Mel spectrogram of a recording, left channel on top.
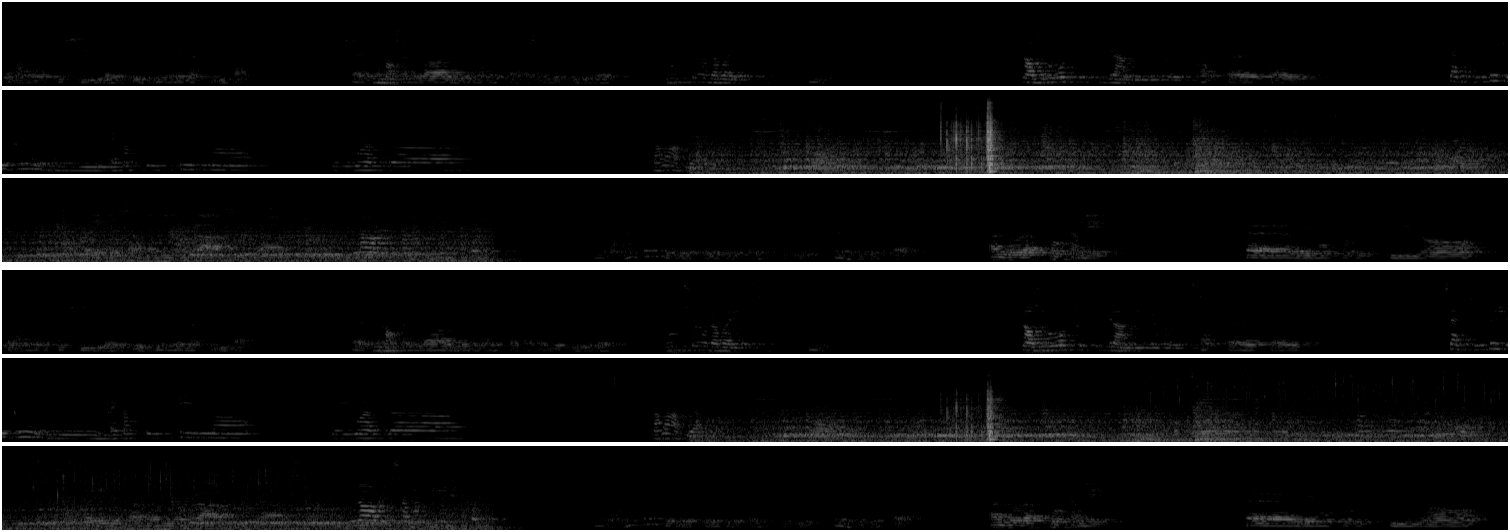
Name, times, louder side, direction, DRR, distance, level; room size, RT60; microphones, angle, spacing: voice 1, 0.0-2.4 3.4-6.8 8.0-8.4 11.9-13.0 23.1-23.5 24.1-25.0 29.4-30.1 30.6-33.1 34.3-34.4 36.0-41.3 42.6-44.9, equal, 20° left, -5 dB, 6.9 m, -59 dB
voice 2, 6.6-7.6 10.2-11.8 14.4-17.6 18.3-19.7 21.2-21.3 21.6-22.1 26.8-29.7 33.5-35.0, right 2 dB, 85° right, 5 dB, 3.1 m, -57 dB
sound 1, 21.9-35.1, left 1 dB, 65° left, 1.9 m, -52 dB
Crackle, 24.2-26.0, left 8 dB, 50° left, 0.4 m, -41 dB
Rain, 26.5-33.2, right 8 dB, 70° right, 1.5 m, -63 dB
27.5 x 16.0 x 2.5 m, 0.85 s
head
